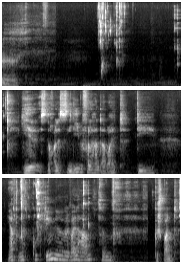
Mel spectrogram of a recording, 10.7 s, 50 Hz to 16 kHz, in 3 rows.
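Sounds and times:
ice clinking in a glass: 1.9 - 2.5, 3.4 - 3.9, 7.4 - 8.1, 8.8 - 9.2
whisky poured into glass over ice: 1.9 - 2.6
speech: 4.0 - 6.7, 7.3 - 9.6, 10.2 - 10.7.

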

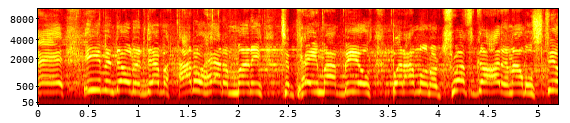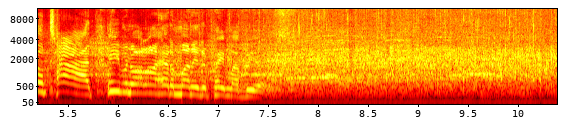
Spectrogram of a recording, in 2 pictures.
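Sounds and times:
speech: 0.4 - 8.3
large crowd applauding: 0.6 - 2.2, 6.5 - 10.3.

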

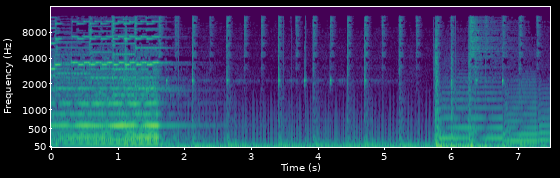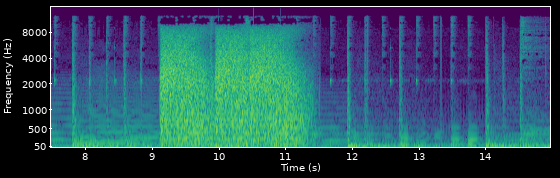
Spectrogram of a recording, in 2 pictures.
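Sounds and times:
chiptune-style retro game music: 0.0 - 2.2
noisy explosion sound effect: 9.1 - 11.6
sharp percussive hits: 9.1 - 11.6.

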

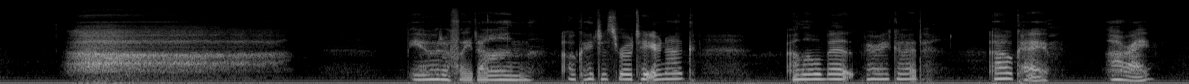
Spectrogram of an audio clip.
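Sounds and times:
faint low hum: 0.0 - 11.8
deep breath: 0.6 - 3.8, 7.0 - 7.6
speech: 4.1 - 7.2, 7.9 - 11.6.

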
